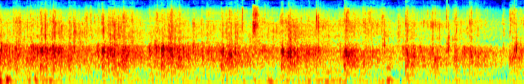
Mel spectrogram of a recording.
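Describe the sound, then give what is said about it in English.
Audience applause for a man and his bride fills the whole stretch, a dense steady patter of many hands clapping at an even, fairly loud level, with a faint low hum underneath. “as an evangelist, I can say this don't clap for them, give them a raise.”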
